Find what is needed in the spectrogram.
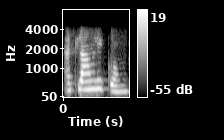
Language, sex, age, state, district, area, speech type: Kashmiri, female, 18-30, Jammu and Kashmir, Pulwama, rural, conversation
